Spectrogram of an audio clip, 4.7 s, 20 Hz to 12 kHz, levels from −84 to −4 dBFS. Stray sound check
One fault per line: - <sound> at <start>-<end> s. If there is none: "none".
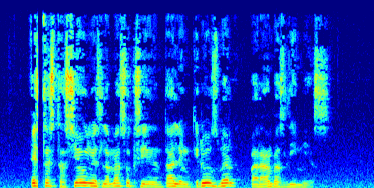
- dropout at 0.5-0.5 s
